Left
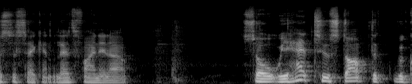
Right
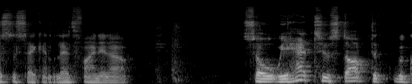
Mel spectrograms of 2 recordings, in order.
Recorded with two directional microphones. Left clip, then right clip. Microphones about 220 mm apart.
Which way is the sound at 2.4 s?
20° left (ahead or behind).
